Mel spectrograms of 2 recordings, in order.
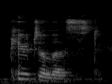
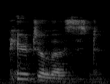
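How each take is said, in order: The two takes are said the same way.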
